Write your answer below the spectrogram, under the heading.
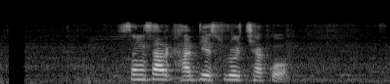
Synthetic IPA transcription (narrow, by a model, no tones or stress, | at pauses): sʌŋsarkʰad̪jʌsuɾʌk̚t͡ʃʰjako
